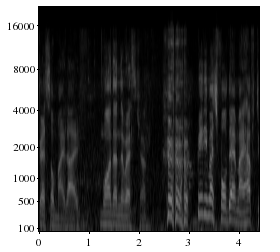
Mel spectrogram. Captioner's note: laughs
